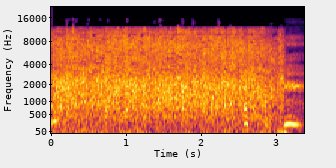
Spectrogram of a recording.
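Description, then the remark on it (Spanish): Sustained applause called for from the production, a dense, steady wash of clapping that holds at an even, fairly loud level for about three seconds before tapering off as a voice begins. “Producción, por favor, aplausos.”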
